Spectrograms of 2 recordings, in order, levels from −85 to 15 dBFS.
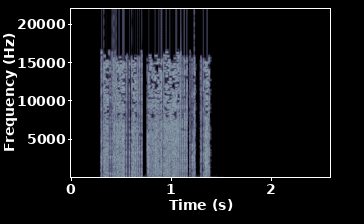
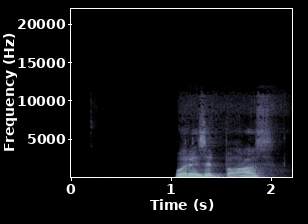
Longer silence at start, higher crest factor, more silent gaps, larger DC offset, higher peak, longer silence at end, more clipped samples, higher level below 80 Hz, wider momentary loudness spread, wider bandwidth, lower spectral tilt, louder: second, 0.3 s vs 1.05 s; about the same, 20 dB vs 16 dB; neither; neither; first, 0 dBFS vs -6 dBFS; first, 1.2 s vs 0.2 s; neither; first, -44 dBFS vs -54 dBFS; second, 6 LU vs 9 LU; first, over 20 kHz vs 11.5 kHz; second, 0 dB/octave vs -6.5 dB/octave; first, -13 LUFS vs -21 LUFS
